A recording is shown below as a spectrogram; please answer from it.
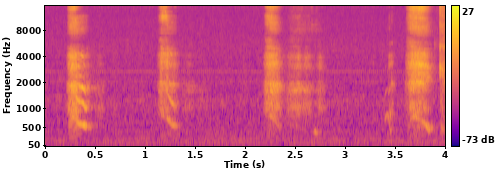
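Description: A woman's voice making four short, breathy sounds without words, about a second apart, each falling in pitch.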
